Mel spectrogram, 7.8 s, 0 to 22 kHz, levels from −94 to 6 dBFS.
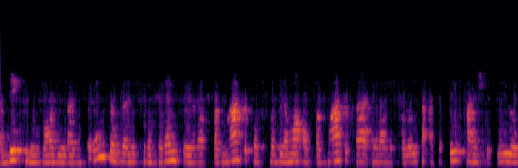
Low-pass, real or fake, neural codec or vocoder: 3.6 kHz; real; none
